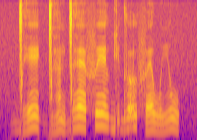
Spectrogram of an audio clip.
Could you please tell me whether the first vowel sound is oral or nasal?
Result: oral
